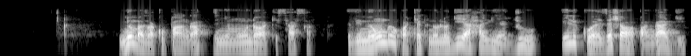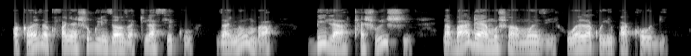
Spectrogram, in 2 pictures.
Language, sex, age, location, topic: Swahili, male, 18-24, Nairobi, finance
